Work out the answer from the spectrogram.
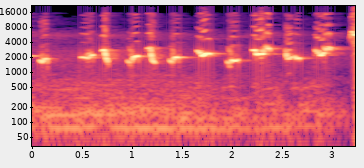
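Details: Greater green leafbird chattering without pause in a garden, a quick steady stream of varied slurred whistles, rising and falling, about four notes per second throughout.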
